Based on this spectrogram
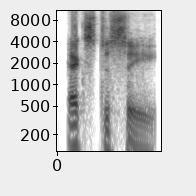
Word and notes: ecstasy: American English

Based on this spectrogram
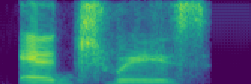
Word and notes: edgeways: Indian

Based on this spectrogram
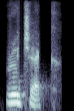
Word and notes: recheck: Indian

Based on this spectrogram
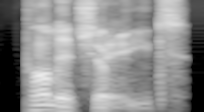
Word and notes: Polychaete: British English

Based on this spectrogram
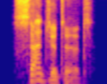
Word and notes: sagittate: British English

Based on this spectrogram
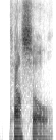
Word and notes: tussle: American English

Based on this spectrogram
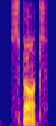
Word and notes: spot: British English

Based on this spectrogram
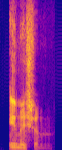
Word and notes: emission: British English

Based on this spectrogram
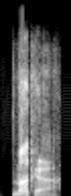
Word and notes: mucker: British English

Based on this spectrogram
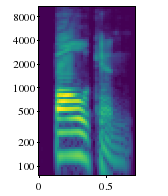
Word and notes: Balkan: American English

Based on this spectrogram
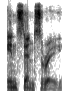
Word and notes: incensory: British English

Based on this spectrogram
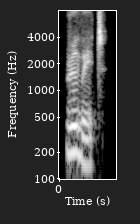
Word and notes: rivet: Indian

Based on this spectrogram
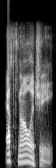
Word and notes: ethnology: American English

